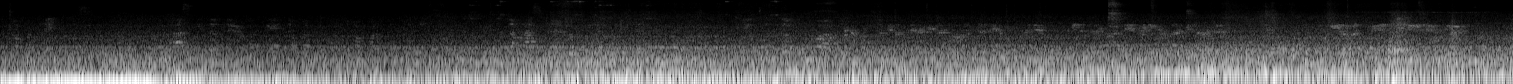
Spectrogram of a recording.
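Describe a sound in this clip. A bus engine rumbles low and steady while driving along a road.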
